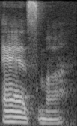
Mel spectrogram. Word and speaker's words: asthma: as you can see this has a totally different sound the sth sound it's asthma so the t in this word is really silent it's almost like asma asthma it's not asthma asthma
